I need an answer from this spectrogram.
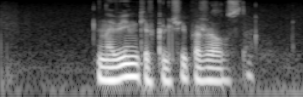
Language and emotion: Russian, neutral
